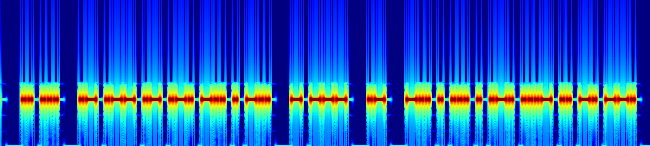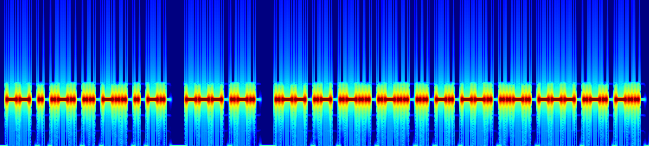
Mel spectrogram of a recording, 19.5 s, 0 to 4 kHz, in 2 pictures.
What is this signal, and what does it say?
Morse code, heard as a keyed tone, about 25 wpm, 750 Hz. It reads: IS AWARDED TO A DESERVING MERIDEN OR WALLINGFORD
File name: Morse / 25WPM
